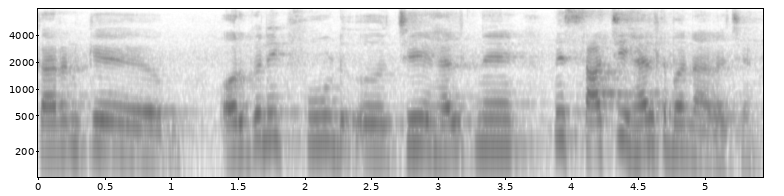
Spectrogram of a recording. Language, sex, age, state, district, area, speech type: Gujarati, female, 30-45, Gujarat, Rajkot, urban, spontaneous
